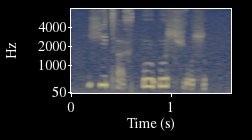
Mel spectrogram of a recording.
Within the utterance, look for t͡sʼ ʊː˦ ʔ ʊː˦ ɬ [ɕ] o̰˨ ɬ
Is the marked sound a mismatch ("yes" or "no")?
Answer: no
